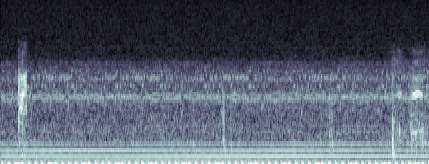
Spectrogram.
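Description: Open air-to-ground radio channel with no one talking: a steady hum and hiss from the communications link.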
